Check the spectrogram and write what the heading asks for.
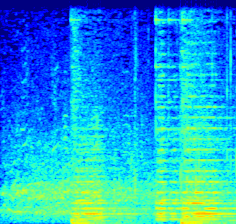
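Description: Electronic stage keyboard striking up a carnival entry march (Einmarsch) about two-thirds of a second in, with two bass beats about a second apart under chords.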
